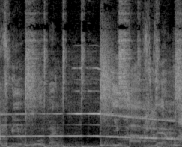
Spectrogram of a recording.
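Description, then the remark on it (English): A police siren wails with a high, steady tone that slowly slides downward partway through, while people talk over it the whole time. “Like, I didn't know the sirens were in real life.”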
